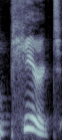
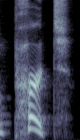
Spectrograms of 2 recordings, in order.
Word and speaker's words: Peart: Just like Neil Peart is Neil Peart, not Neil Pert. I asked the man himself how to say his last name when I interviewed him.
